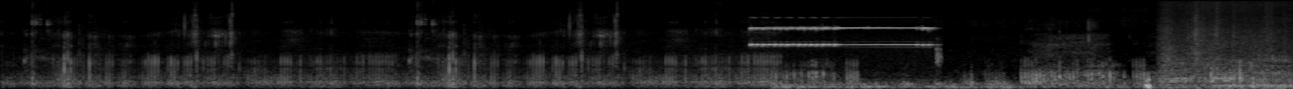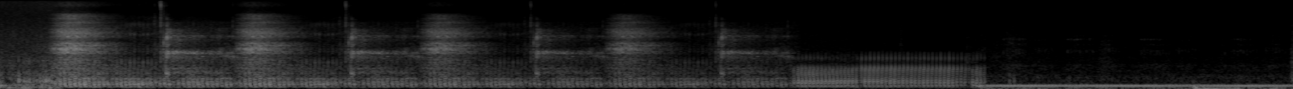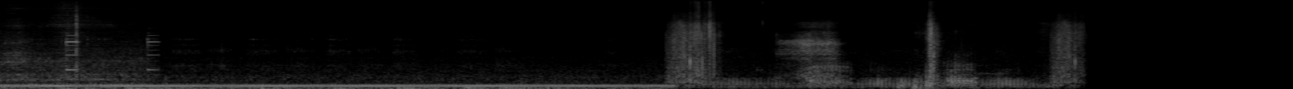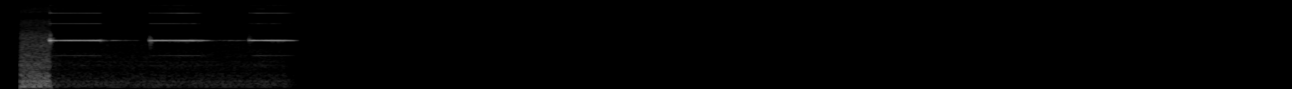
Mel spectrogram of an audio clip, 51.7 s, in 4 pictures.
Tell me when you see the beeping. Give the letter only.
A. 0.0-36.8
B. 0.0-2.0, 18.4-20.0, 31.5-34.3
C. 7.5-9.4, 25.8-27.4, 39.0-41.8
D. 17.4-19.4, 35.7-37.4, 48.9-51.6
C.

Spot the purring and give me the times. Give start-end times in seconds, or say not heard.
0.0-36.8.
